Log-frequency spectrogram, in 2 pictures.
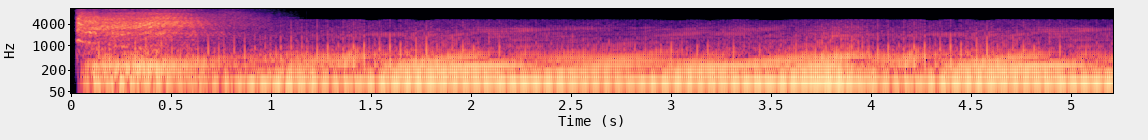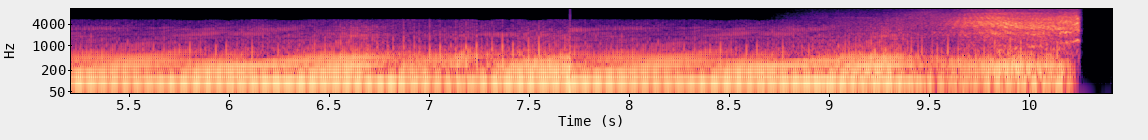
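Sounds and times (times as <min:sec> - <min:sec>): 
lightsaber hum: 0:00.0 - 0:10.3.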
